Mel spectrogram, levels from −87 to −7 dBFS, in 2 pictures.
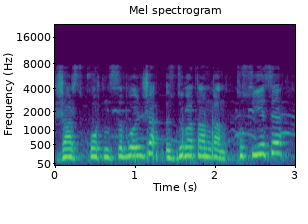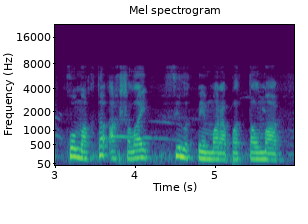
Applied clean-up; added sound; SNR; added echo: none; none; none; reverberation time 0.3 s.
